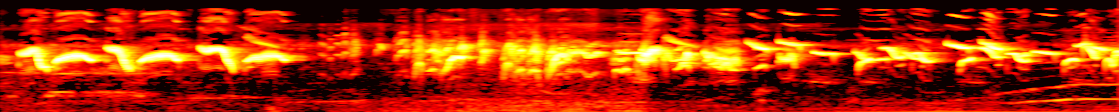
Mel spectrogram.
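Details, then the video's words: Chinese hwamei in contest singing with many voices: several loud, down-slurred whistles, then a dense jumble of mixed chirps and whistles, ending in quick rising and falling notes. "Hoạ Mi Hót Đấu Nhiều Giọng"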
